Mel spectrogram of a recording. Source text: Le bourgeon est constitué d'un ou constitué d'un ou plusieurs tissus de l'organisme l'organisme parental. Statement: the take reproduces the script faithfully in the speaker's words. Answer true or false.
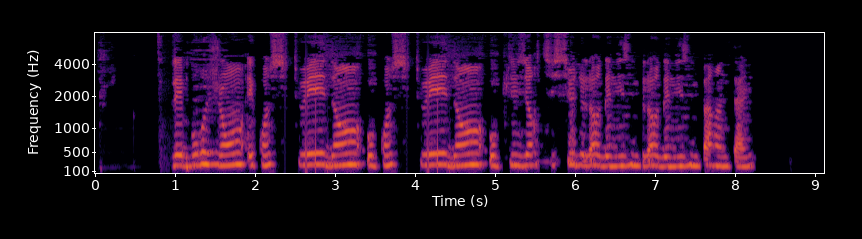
true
